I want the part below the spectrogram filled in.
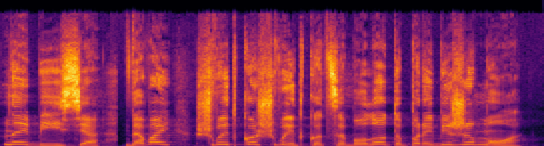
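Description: A man doing an eager little dinosaur boy, squeaky and rushing. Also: big pitch swings. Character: excitable young male troodon dinosaur. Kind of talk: storybook voice acting.

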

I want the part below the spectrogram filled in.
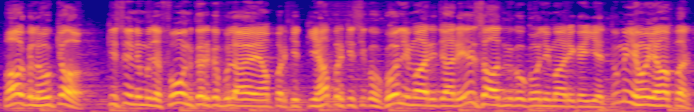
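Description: A man voicing a stern, accusing police officer in a raised, high voice. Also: fairly quick, close to an everyday voice. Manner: loud, accusing.

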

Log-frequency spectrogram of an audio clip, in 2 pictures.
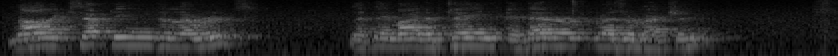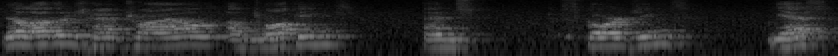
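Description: Older male preacher, slow deliberate delivery, fairly high voice, echoey church picked up from afar. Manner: slow, deliberate scripture reading with emphatic stresses. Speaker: pastor. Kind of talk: sermon. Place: small church sanctuary. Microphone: podium mic from a distance. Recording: echoey church, distant mic, faint hiss.

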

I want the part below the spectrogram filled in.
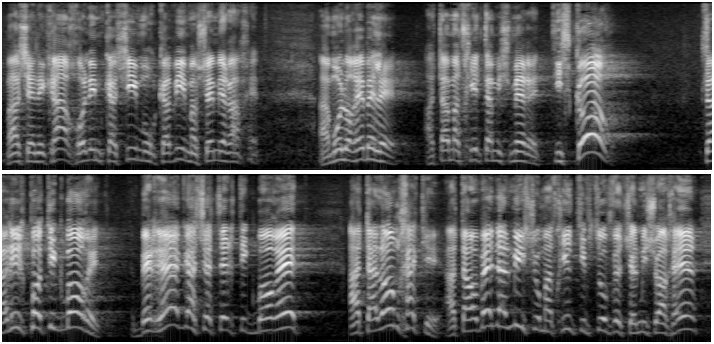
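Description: A middle-aged rabbi preaching with a high, very bright and piercing voice. He tells stories dramatically, throws rhetorical questions at his listeners and now and then jumps sharply upward in pitch. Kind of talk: weekly Torah-portion sermon.

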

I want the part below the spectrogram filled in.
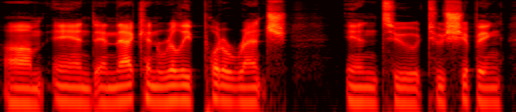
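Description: Minnesotan guy hosting a work panel, lowish smooth voice, easygoing, asks the others stuff. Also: little pitch movement, slow, no echo, studio quality. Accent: northern Minnesotan. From northern Minnesota. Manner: easygoing, steers the talk with questions to colleagues. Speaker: logistics panel moderator. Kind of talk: casual panel discussion.

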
